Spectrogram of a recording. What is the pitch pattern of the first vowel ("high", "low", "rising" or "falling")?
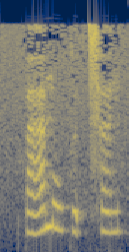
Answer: rising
